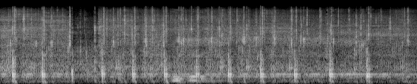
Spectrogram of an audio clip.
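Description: Applause from the audience and panel: many hands clapping in a dense, irregular patter.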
